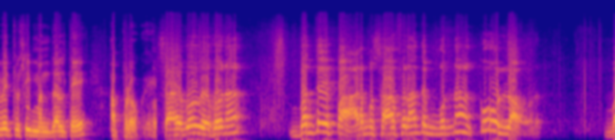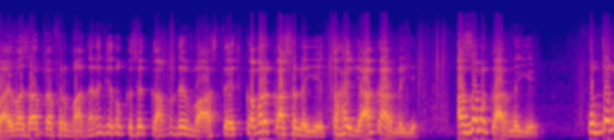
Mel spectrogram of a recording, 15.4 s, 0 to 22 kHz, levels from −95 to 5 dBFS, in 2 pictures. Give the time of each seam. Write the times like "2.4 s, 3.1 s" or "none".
none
